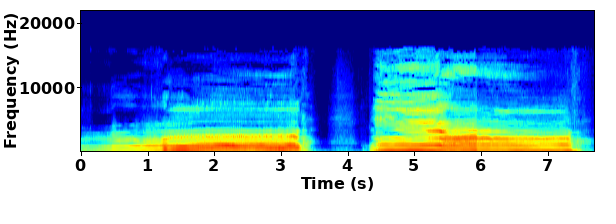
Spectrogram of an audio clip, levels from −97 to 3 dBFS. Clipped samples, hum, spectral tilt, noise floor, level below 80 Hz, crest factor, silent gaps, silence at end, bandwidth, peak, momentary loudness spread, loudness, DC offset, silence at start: under 0.1%; none; -3.5 dB/octave; -62 dBFS; -66 dBFS; 16 dB; none; 0.2 s; 15.5 kHz; -2 dBFS; 14 LU; -16 LUFS; under 0.1%; 0.35 s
